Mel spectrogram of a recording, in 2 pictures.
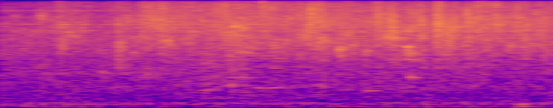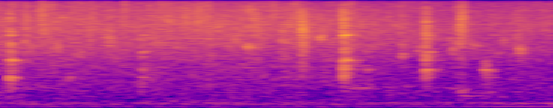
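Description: Noodles frying in hot oil in a pan: a steady sizzle with frequent sharp crackles and pops.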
